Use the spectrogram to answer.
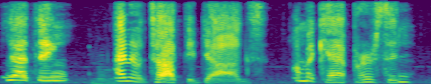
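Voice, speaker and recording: A man's voice: very high-pitched, very animated, normal speed, creaky, heavily acted. An actor playing a prissy, disdainful small male imp in a cartoon, curt and dismissive. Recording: noisy, clicky audio.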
